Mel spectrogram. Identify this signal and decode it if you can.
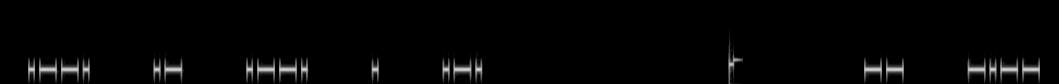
Morse code, heard as a keyed tone, about 22 wpm, spaced as for 10 wpm, 690 Hz. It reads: PAPER MY
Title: 4x Character Spacing - Top 300 Words - 22wpm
